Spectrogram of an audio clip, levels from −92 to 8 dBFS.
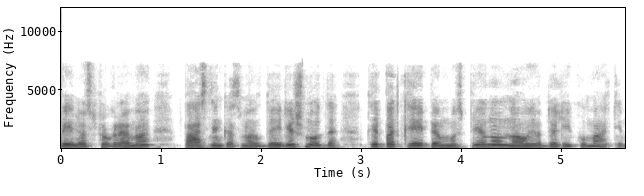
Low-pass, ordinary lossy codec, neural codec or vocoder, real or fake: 7.2 kHz; AAC, 48 kbps; codec, 16 kHz, 4 kbps, FreqCodec, smaller model; fake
